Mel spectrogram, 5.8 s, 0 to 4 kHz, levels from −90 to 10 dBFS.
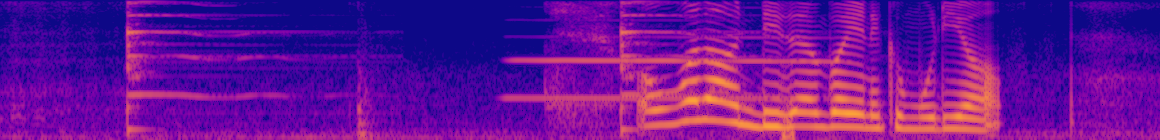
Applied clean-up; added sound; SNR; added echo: none; Wind instrument, woodwind instrument + Harp; 15 dB; none.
